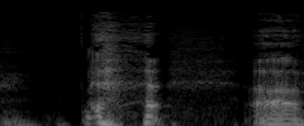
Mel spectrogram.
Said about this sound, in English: Excuse me, I'm coughing. And no, I don't have coronavirus.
